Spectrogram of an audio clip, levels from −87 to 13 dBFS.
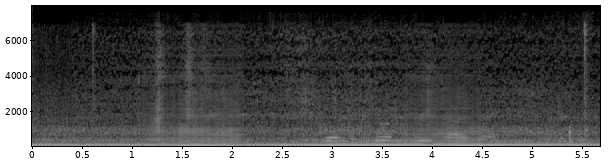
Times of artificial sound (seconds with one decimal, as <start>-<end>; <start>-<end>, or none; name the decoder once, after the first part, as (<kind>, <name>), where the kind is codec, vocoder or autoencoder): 1.1-2.1 (vocoder, Vocos); 3.7-4.5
